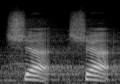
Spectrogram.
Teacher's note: tafasy itu menyebarkan angin keluar dari mulut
